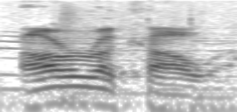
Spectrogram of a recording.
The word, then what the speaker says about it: Arakawa: to get it right yeah this is arakawa r okay right yeah well that's how i pronounced it anyway so okay anyway and now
